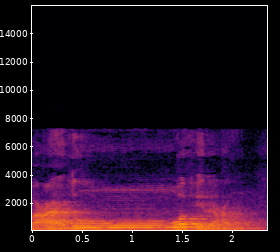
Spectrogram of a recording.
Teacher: وعاد ہونٹوں کی نا تمام گلائی سے ادا ہوگی، عین وسط حلق سے ادا کریں گے، الف مدہ ہے، 2 حرکات لمبا کریں گے، تنوین کے بعد واو آنے کی وجہ سے ادغام ناقص مع الغنہ. وعاد وفرعون، فرعون میں را باریک ہے فا کی زیر کی وجہ سے، واولین ہے، ہونٹوں کو آگے لائیں گے، گول کریں گے، عین وسط حلق سے ادا کریں گے، نون کو معروف طریقے سے پڑھیں گے.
